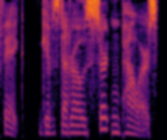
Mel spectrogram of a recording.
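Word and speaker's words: PHEIC: nearly 2 900 cases the fic pronounced like fake gives dead rose certain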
